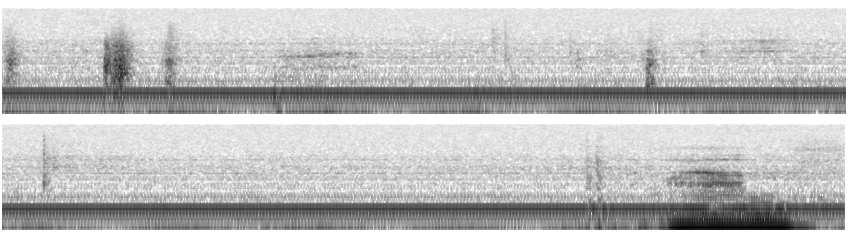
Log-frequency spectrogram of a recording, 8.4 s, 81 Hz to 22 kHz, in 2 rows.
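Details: Addison 5-tube classic radio after basic restoration: constant low steady mains hum, unchanging, source in the power supply not yet found; chassis voltage readings unexpected.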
